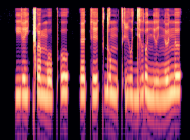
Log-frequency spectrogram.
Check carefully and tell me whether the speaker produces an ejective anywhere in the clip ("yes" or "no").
yes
